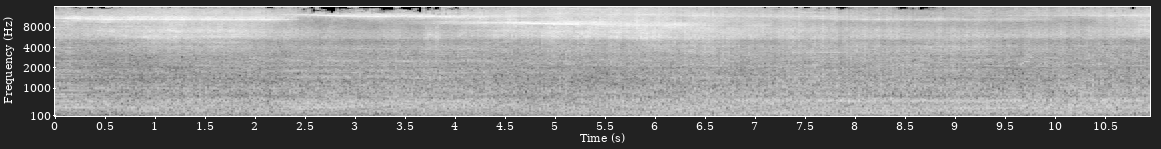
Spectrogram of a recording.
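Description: Freight train of enclosed autorack cars rolling past at speed: a steady, loud rumble of wheels on rail, with a faint thin high squeal from the wheels drifting over it.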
